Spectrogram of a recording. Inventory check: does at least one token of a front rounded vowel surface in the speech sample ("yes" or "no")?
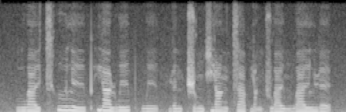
no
